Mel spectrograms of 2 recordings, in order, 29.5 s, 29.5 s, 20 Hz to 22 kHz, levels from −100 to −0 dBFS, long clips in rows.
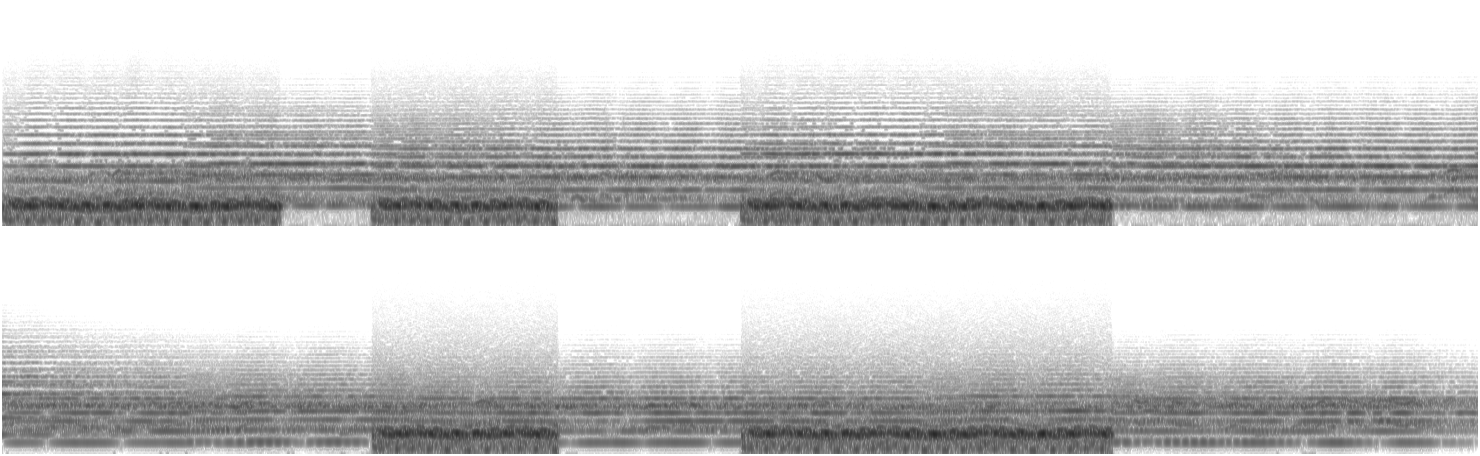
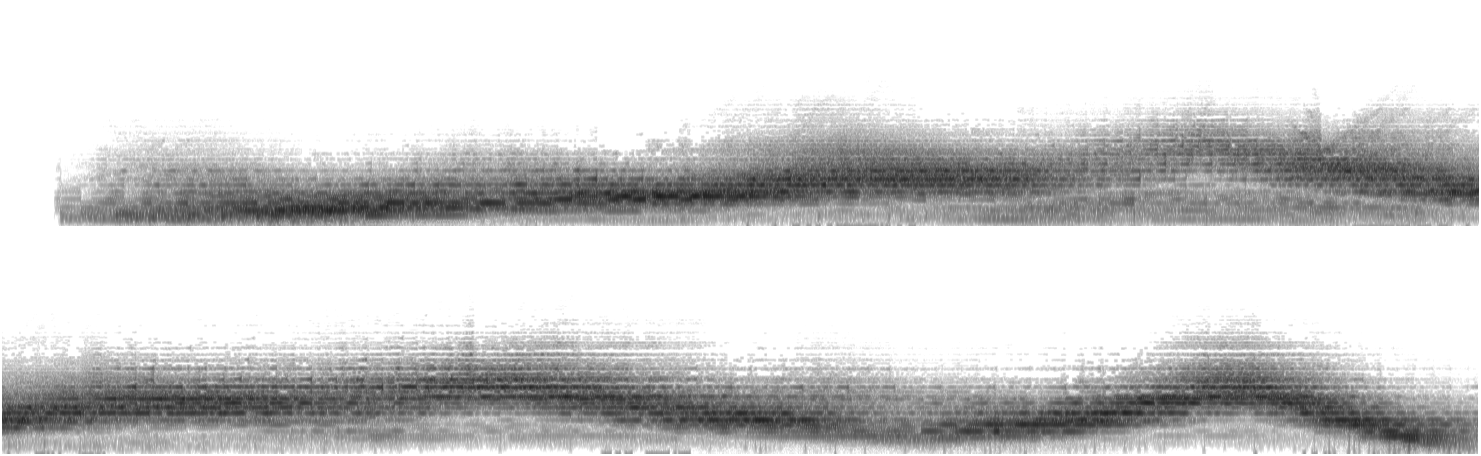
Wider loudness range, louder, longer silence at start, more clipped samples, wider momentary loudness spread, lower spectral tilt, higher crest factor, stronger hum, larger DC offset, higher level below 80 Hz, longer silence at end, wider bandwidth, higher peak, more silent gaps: about the same, 9 LU vs 7 LU; second, -30 LUFS vs -22 LUFS; second, 0 s vs 1 s; neither; second, 11 LU vs 15 LU; first, -10 dB/octave vs -7 dB/octave; about the same, 16 dB vs 14 dB; neither; neither; first, -48 dBFS vs -72 dBFS; about the same, 0 s vs 0 s; first, 4.3 kHz vs 3.6 kHz; second, -14 dBFS vs -8 dBFS; neither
